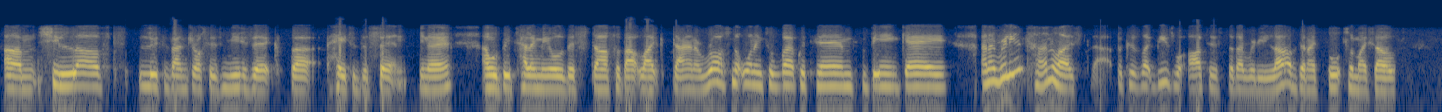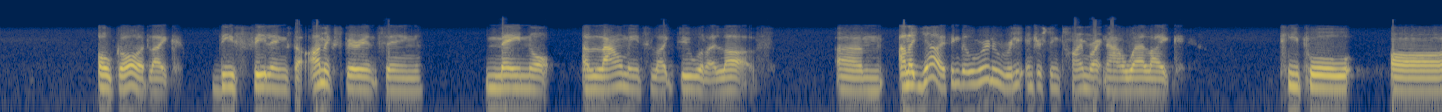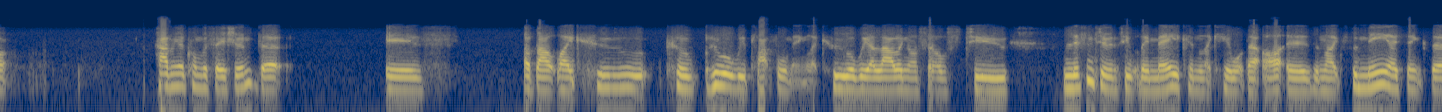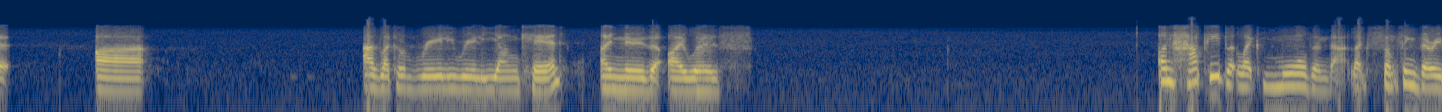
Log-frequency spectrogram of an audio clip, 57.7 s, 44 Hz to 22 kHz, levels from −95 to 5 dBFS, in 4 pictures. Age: 20-39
